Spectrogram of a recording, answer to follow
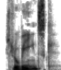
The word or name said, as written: slovensk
